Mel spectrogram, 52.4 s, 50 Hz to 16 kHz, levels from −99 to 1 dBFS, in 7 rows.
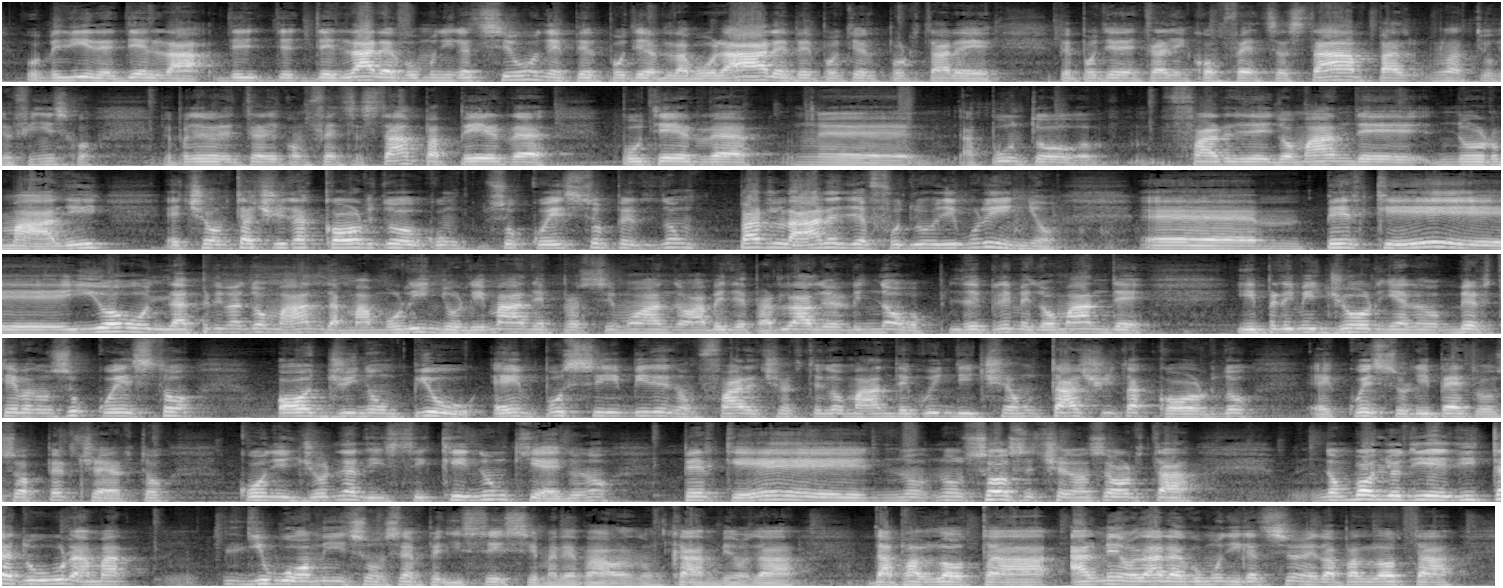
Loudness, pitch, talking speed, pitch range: -17 LUFS, 140 Hz, 155 wpm, 130-155 Hz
